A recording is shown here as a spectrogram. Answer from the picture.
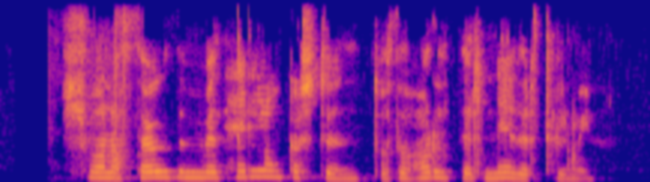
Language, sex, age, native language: Icelandic, female, 18-19, Icelandic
